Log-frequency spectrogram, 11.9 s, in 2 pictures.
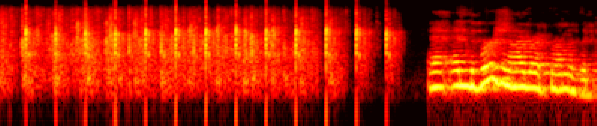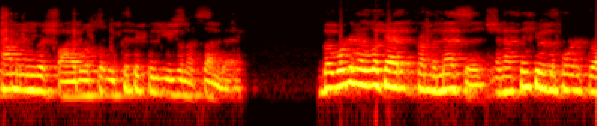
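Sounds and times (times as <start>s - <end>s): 
church congregation applauding to welcome a scripture reader: 0.0s - 4.1s
speech: 4.3s - 8.5s, 9.2s - 11.9s.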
